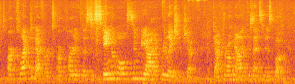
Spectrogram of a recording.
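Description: Fairly quick speech amid noticeable background noise and audible room echo. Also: woman. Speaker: event host introducing a speaker. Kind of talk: formal introduction speech. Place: hall.

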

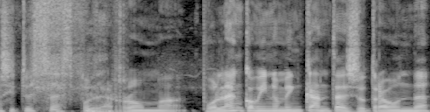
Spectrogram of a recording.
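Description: A man's voice in a dry sound with no echo, over a quiet background. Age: 30s. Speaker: podcast host. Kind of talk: casual chat. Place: studio. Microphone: studio mic.

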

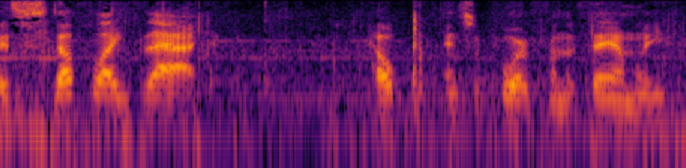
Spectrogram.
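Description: A man speaks fairly slowly with ordinary pitch variation, the dry, echo-free sound carrying noticeable background noise. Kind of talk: casual vlog chat. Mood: warm, grateful. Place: street. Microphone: phone near.

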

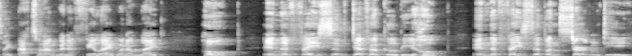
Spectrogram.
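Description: A man with a Geordie accent talks with lively intonation and a bright, sharp tone. The background is quiet. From northern England, Newcastle. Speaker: amateur stock trader vlogger. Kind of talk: casual vlog monologue. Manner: rambling, hesitant with fillers. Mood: self-mocking, a bit rough. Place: home room. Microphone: webcam.

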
